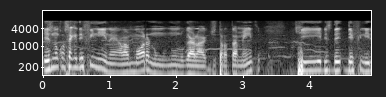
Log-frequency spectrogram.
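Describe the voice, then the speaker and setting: Over noticeable background noise, a man speaks fairly quickly at a fairly high pitch with lively intonation. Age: 30s. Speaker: podcast host. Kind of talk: casual chat.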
